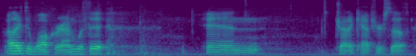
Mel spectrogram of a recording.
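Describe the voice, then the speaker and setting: A man's voice: mid-range voice, fairly even intonation, measured pace, creaky, darkish tone, dull audio. A man giving a casual how-to demonstration as a paranormal investigator, explaining in a loose, chatty way with lots of fillers.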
